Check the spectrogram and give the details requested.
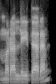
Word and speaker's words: Muralidharan: My last name is a little bit hard to pronounce, but it's pronounced as Muralidharan.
